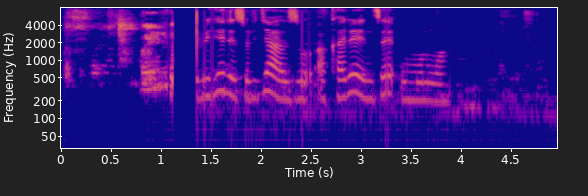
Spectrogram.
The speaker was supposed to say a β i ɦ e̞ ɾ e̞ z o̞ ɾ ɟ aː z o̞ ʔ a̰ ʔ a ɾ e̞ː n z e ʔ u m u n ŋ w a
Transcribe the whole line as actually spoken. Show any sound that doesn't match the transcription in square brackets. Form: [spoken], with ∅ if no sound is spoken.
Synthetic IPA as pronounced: [i] β i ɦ e̞ ɾ e̞ z o̞ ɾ ɟ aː z o̞ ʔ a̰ [k] a ɾ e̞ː n z e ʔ u m u n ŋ w a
